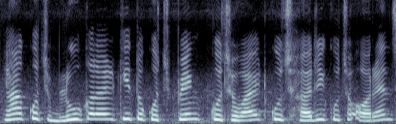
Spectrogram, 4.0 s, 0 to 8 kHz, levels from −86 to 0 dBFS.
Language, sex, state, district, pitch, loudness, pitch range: Hindi, female, Madhya Pradesh, Katni, 320 Hz, -12 LUFS, 285-340 Hz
